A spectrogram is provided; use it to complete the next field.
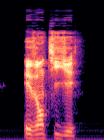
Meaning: to hover
- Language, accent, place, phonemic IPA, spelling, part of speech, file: French, France, Lyon, /e.vɑ̃.ti.je/, éventiller, verb, LL-Q150 (fra)-éventiller.wav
